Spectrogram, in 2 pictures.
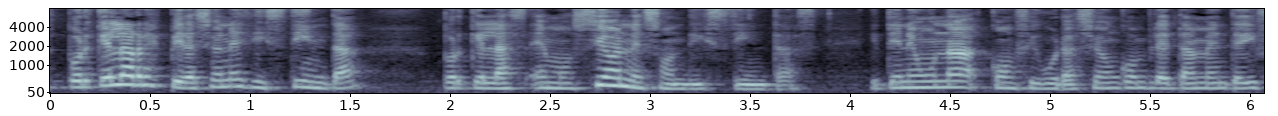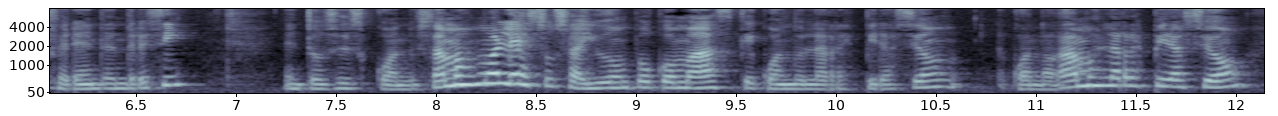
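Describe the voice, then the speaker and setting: A woman psychologist, giving an informal live-stream talk. She explains patiently and often closes phrases with a questioning tag. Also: mid-range voice. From Peru. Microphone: livestream mic.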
